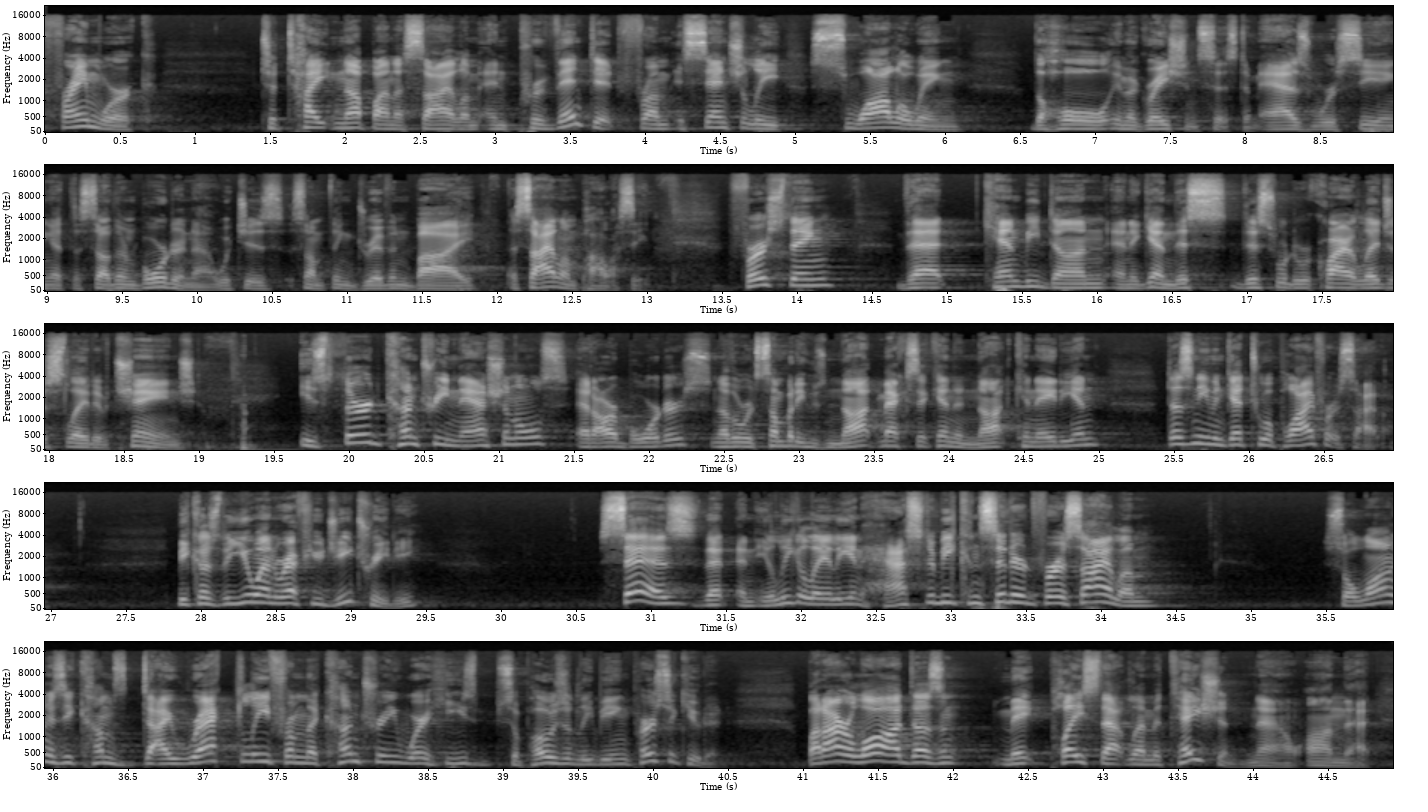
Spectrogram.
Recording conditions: live audience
